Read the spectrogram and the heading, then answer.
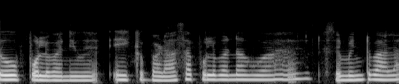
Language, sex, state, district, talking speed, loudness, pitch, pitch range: Hindi, female, Bihar, Katihar, 210 wpm, -16 LUFS, 215 Hz, 200-220 Hz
